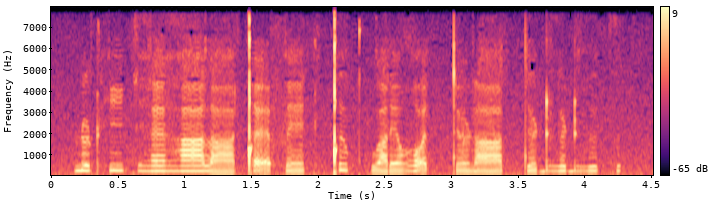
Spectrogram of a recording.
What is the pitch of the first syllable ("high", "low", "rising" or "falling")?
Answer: high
